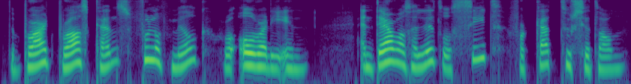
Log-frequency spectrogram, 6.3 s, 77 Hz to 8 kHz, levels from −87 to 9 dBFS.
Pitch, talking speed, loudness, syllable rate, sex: 215 Hz, 200 wpm, -20 LUFS, 4.7 syllables/s, female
